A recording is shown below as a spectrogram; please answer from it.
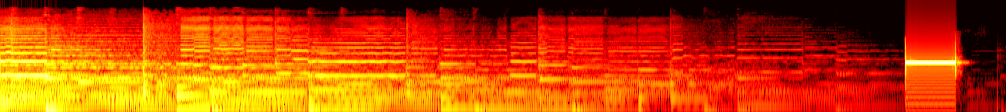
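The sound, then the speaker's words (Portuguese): A single loud, steady electronic beep signals a phone line message, following music that gradually fades to near silence. “Olá, sua ligação é muito importante para nós. Aguarde na linha depois do sinal.”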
